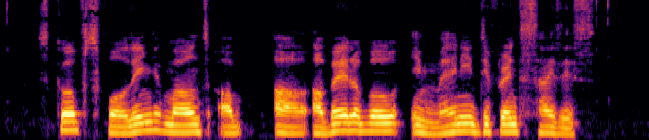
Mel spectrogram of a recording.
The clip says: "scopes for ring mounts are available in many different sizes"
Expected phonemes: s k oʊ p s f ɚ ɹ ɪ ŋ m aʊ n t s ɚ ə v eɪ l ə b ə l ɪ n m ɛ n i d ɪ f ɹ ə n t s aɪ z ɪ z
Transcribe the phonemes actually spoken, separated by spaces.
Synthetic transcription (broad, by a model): s k oʊ p s f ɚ l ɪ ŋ m aʊ n t s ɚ ə v eɪ l ə b ə l ɪ n m ɛ n i d ɪ f ɹ ə n t s aɪ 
